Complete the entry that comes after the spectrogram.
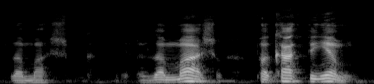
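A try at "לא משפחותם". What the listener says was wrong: No yum. Just Lamash Pakathim.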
